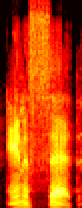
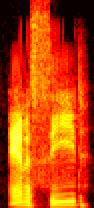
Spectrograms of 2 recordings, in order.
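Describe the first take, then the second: First: The word ends with a short 'sed' sound. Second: The word ends with a long 'seed' sound. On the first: "instead of pronouncing it as seed, we're pronouncing it anised" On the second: "I've been calling it anise, but specifically anise seed"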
